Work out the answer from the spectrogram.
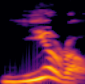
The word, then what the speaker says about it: gyro: gyos I order the gyro Supreme suddenly the lady behind me chimes in it's pronounced Euro then the fow behind her says it's a gyro I turn my back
